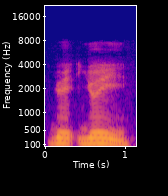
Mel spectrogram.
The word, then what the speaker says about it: Yui: Dewey? Yui. Yui? Yes. Okay. So the D is pronounced kind of like we pronounce the Y.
